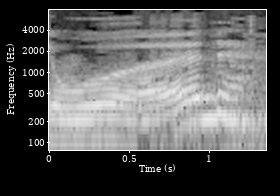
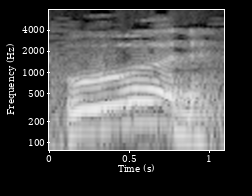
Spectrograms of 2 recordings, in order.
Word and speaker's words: would: Alright, temos o primeiro aqui, would. Mesma pronúncia que nós vimos com could, lembra? Não erra essa pronúncia, é a mesma coisa que good, aquele som do soco na barriga. Good, could, would, ok?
